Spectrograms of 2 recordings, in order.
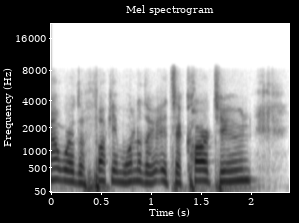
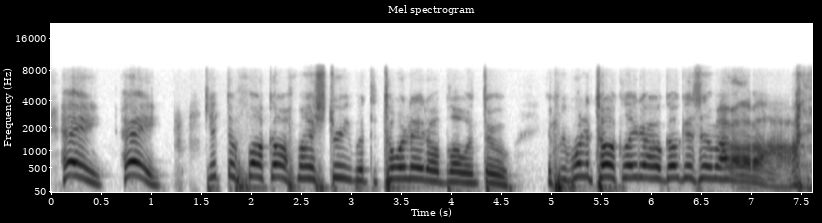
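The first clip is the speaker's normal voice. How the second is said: put-on New York Italian accent, street-talk manner; 2 semitones higher than usual. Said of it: "New York style Italian storm chasers".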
